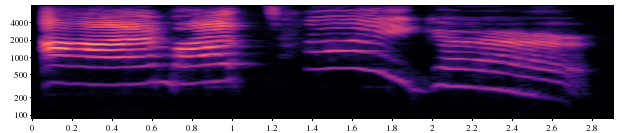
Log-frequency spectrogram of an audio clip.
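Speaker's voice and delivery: usual speaking voice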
